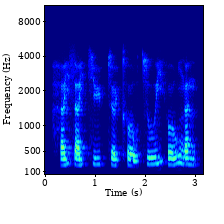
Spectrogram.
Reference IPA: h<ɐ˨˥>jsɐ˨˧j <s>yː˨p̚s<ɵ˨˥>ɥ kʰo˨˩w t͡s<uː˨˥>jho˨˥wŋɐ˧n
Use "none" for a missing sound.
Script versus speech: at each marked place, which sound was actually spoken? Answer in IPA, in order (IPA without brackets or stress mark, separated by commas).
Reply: ɐ˨˥, t͡s, ɵ˨˩, uː˨˥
